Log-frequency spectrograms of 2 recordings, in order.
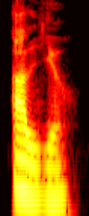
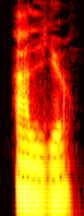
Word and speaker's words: aglio: famiglia famiglia family moglie moglie wife aglio aglio garlic How did you like that?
